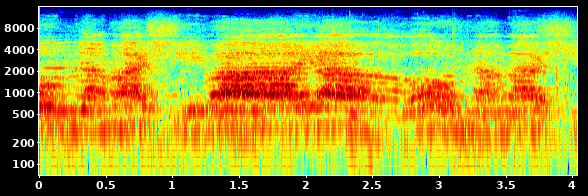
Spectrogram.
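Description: Group of children singing a song together into a microphone, in sung phrases with a short break about a second in.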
